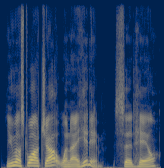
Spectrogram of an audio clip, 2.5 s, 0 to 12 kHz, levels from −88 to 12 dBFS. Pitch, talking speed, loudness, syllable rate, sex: 170 Hz, 245 wpm, -17 LUFS, 4.7 syllables/s, male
